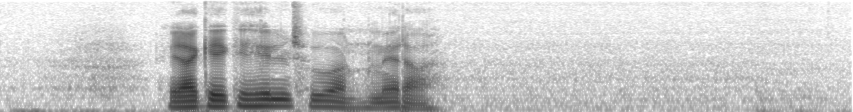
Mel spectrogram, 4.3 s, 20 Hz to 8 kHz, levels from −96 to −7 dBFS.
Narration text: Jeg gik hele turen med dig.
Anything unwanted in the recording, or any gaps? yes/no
no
